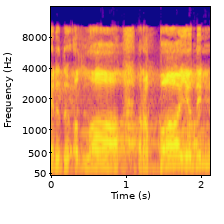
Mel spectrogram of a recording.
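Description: Islamic devotional chanting by men's voices: a steady, sustained low note held throughout, under a wavering melodic line of recitation.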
